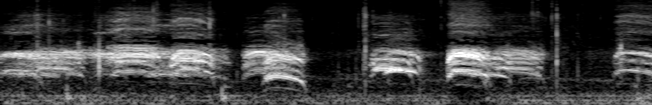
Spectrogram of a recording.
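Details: Crows of a large flock fighting for food give hoarse, drawn-out caws, some calls bending downward, in bursts separated by brief pauses.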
